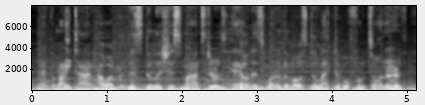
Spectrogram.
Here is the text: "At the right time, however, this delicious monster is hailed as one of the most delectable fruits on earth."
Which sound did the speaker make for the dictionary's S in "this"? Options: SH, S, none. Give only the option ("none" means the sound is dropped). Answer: S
